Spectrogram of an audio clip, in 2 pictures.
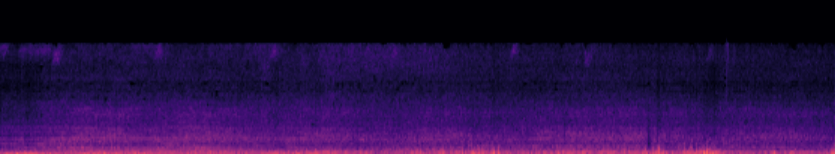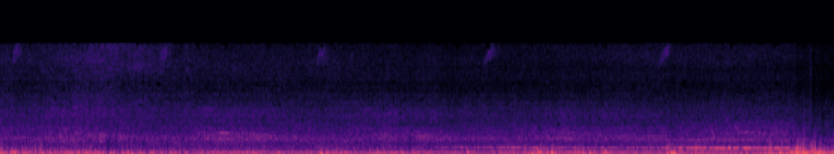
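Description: NS Sprinter Light Train electric multiple unit pulling in and braking to a stop: a rumbling run of wheels on rail with a whine of several held tones that slowly fall in pitch as it slows, and a few short clicks over the rails.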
